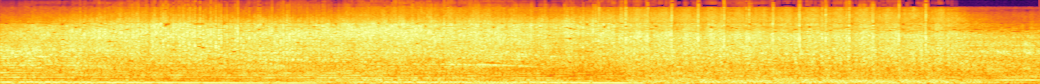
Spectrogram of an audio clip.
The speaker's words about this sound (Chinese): 首先起飞的是第八鱼雷轰炸机中队。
